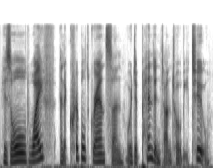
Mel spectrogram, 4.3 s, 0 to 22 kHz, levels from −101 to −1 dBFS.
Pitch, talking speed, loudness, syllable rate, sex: 185 Hz, 170 wpm, -18 LUFS, 4.5 syllables/s, female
